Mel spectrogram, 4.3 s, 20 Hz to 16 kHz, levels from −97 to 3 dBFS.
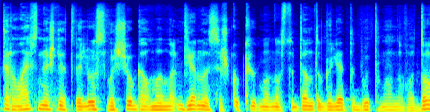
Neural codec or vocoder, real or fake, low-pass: codec, 44.1 kHz, 2.6 kbps, SNAC; fake; 14.4 kHz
